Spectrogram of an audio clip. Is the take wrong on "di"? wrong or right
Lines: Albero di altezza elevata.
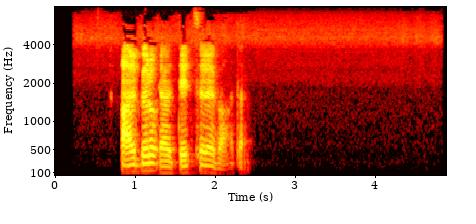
wrong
